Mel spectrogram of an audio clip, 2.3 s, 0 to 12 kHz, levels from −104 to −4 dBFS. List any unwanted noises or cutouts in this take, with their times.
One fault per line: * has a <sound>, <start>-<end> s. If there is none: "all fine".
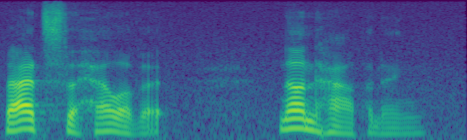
all fine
